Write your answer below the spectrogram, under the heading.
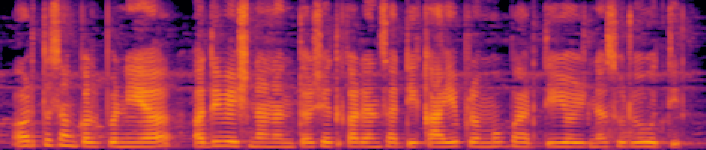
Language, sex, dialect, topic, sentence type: Marathi, female, Standard Marathi, banking, statement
